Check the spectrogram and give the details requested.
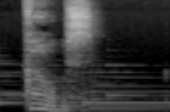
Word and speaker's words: Chaos: Également le CH avant A, O, U, L, R, S se prononce que, comme chaos. Chaos, c'est-à-dire chaos.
